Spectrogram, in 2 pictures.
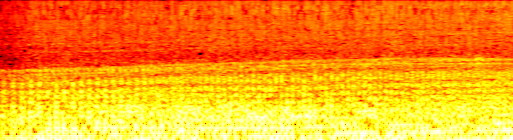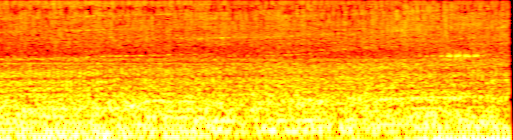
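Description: A time machine landing sound effect: a loud, steady helicopter-like engine drone with a whirring rotor texture and a faint whine that climbs slowly in pitch, continuing alone with no talk.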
